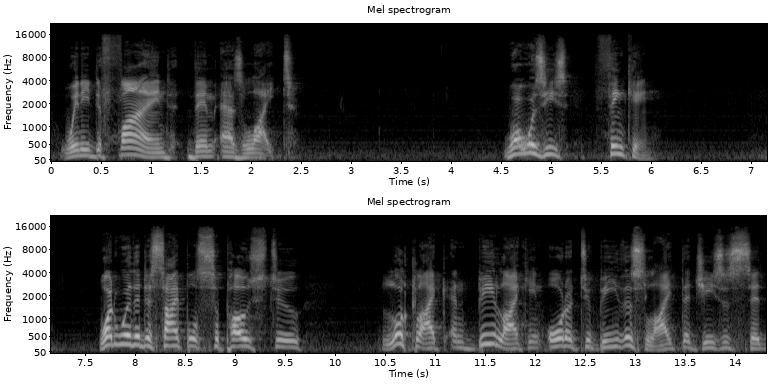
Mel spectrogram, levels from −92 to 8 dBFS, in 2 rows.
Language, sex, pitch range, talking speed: English, male, 135-205 Hz, 125 wpm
